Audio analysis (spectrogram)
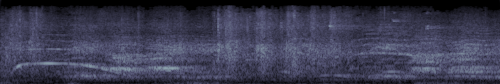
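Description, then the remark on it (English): A large home crowd at a basketball game roars and chants steadily, shouting "He's a baby", a dense wash of many voices with no pauses, loud and echoing, while a lone voice rises above it now and then. “He's a baby, is what they're shouting here from the home crowd”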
